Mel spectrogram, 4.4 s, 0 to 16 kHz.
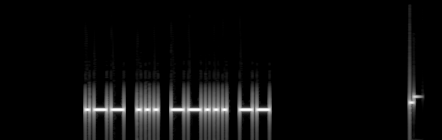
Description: Morse code, heard as a keyed tone, about 28 wpm, 700 Hz. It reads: WS7M
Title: Call Signs - 28wpm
